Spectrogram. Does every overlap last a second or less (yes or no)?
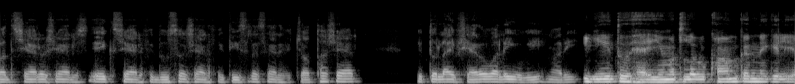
yes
